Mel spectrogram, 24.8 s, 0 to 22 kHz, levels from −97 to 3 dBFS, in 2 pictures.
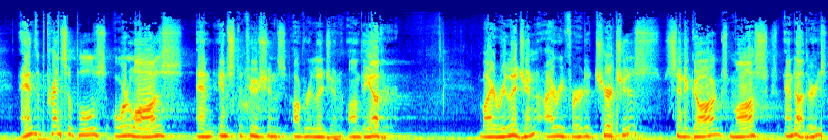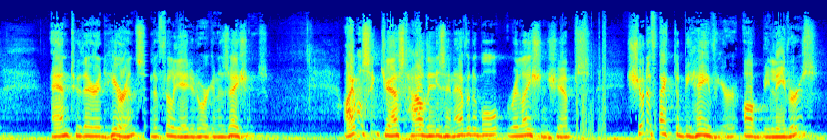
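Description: A worn or dirty contact making and breaking in a loose connector chops the signal, giving irregular crackle from 0.64 to 1.00 s. Short concealed packet loss at 3.15 to 3.23 s and 12.28 to 12.34 s means about 40 ms never arrived in time. The receiver extended the preceding sound, leaving a brief smear or wobble.

The connector crackle returns from 9.04 to 9.27 s. Bursts of packet loss at 14.59 to 14.70 s and 18.87 to 18.99 s each drop about 80 ms. Concealment holds and fades the last sound into a buzz or hiss, then the audio resumes further on with that stretch missing.

Crackle recurs from 21.07 to 21.51 s, and a final 80 ms burst of packet loss falls at 22.24 to 22.34 s.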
